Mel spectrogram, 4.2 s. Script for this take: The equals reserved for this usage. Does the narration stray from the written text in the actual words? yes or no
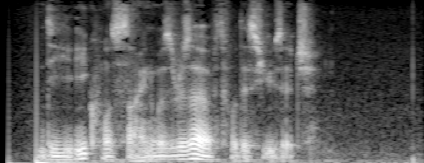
yes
